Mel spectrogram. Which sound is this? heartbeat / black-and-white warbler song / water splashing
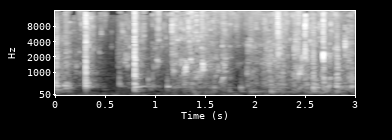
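water splashing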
